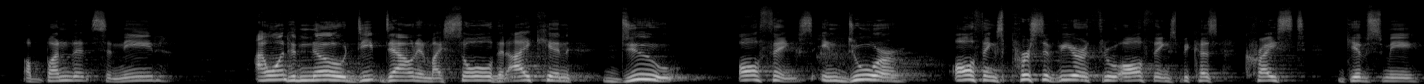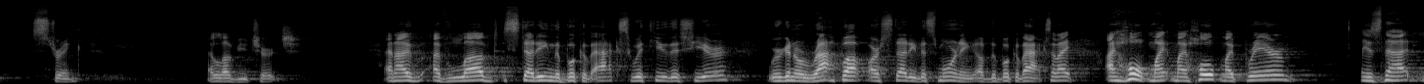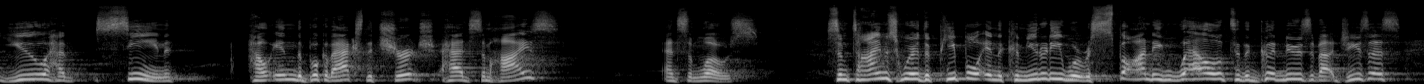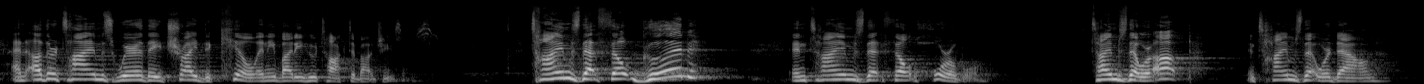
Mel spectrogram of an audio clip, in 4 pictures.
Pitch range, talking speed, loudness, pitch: 175-225 Hz, 145 wpm, -25 LUFS, 195 Hz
